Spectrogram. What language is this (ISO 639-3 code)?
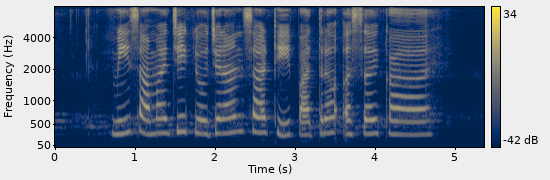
mar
